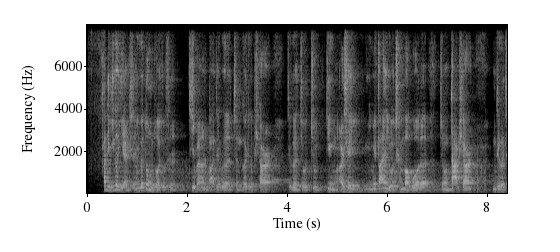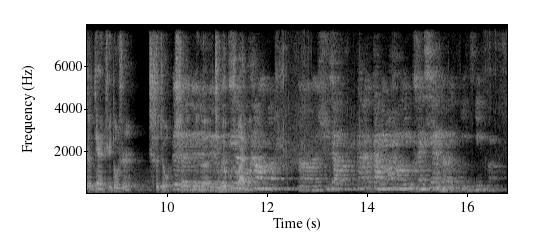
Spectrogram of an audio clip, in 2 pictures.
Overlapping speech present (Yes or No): Yes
